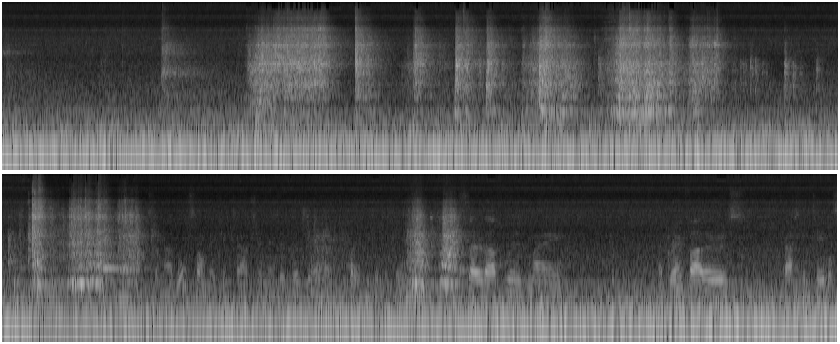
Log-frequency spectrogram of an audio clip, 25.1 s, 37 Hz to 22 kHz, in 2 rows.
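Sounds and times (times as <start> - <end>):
steady low hum: 0.0 - 25.0
tools scraping and sliding: 3.7 - 15.6, 16.4 - 20.0
tools knocking and clanking: 3.7 - 20.0.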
